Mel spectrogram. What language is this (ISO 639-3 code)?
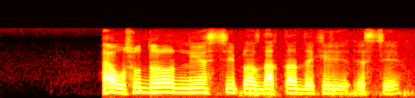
ben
